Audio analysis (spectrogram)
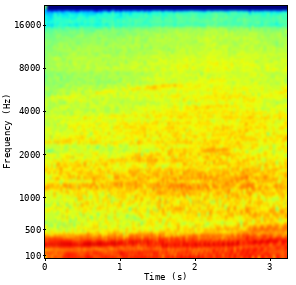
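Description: A car fitted with loud aftermarket exhausts revs hard and close, its deep roar climbing steadily in pitch with no voices over it.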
